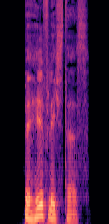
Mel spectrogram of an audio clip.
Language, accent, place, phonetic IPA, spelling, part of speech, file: German, Germany, Berlin, [bəˈhɪlflɪçstəs], behilflichstes, adjective, De-behilflichstes.ogg
- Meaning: strong/mixed nominative/accusative neuter singular superlative degree of behilflich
